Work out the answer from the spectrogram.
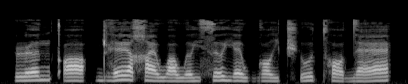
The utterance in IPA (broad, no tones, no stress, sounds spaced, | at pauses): ɭ ɜ n kʼ ɒ | ɖʱ ɛ χ æ w ɒ w ə j s ə j ɛ w ɡ ɔ i̯ t͡ʃʼ ʊ tʰ ɔ d æ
